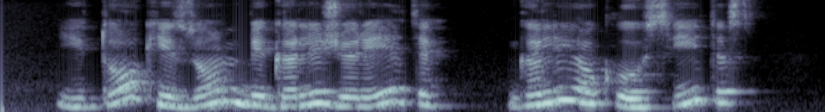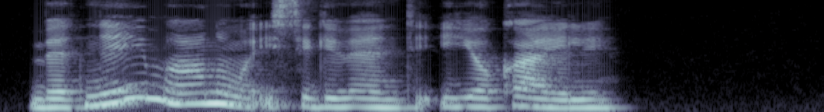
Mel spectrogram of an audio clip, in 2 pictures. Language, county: Lithuanian, Panevėžys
